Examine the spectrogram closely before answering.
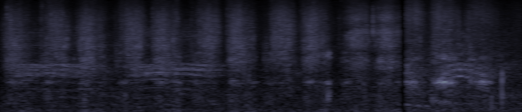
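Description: A stone roller grinding wet spice paste on a flat grinding stone (shil-pata): rhythmic back-and-forth scraping strokes of stone on stone through the paste, about three a second. A short, louder, higher-pitched sound comes about four seconds in.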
